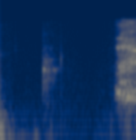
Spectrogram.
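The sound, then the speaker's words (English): A single sneeze: a short sharp intake of breath, a brief pause, then a loud explosive burst at the very end. No one is talking. “yeah, so bless you.”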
